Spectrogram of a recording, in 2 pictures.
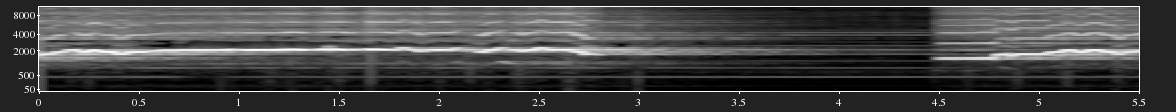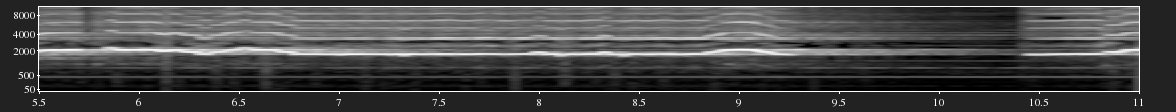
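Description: Solo flute music: long held notes with quick ornaments, in two phrases that each fade away, with a short break about three seconds in.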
